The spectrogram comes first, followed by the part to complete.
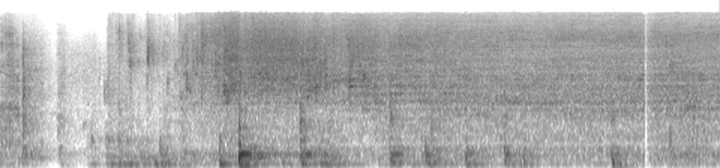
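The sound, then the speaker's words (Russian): Water gushes steadily from a tap into a kettle to make tea, a continuous hiss and splash with a rising, hollow filling tone, after a brief clatter at the start. No one speaks. “Так, сейчас я приготовлю себе чай. Идем, нап наполняем водой.”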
